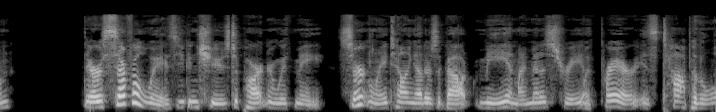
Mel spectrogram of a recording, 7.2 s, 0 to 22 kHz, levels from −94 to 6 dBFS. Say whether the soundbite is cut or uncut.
cut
